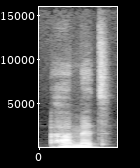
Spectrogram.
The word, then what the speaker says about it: Ahmed: Oh, Ahmed. Okay, so you don't pronounce the H, because I believe in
